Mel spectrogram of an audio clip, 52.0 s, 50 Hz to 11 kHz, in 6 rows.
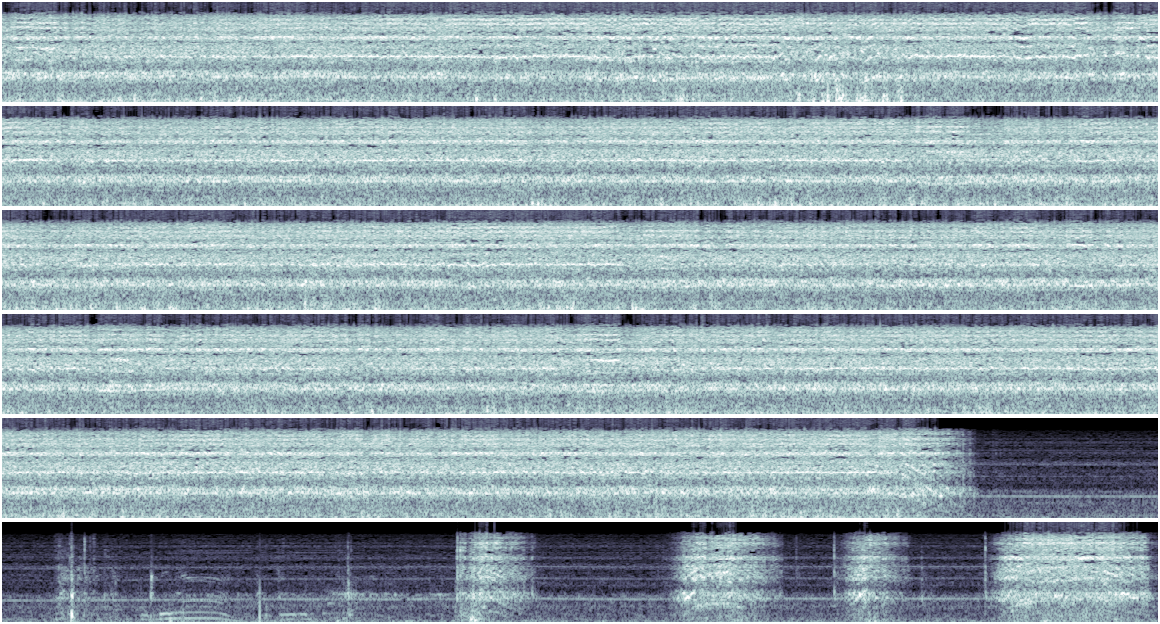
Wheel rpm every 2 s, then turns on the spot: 230, 230, 220, 220, 230, 230, 230, 230, 230, 230, 230, 230, 230, 230, 230, 230, 230, 230, 230, 230, 200, 10, 0, 0, 40, 70.
none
